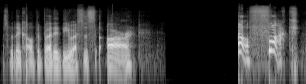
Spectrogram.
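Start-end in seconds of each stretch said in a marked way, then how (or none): 3.0-3.7 high, loud comic dismay; hammed-up shocked greeting; alarmed surprise. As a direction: blurt it out in a high, startled voice. America startled by arrival of USSR.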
